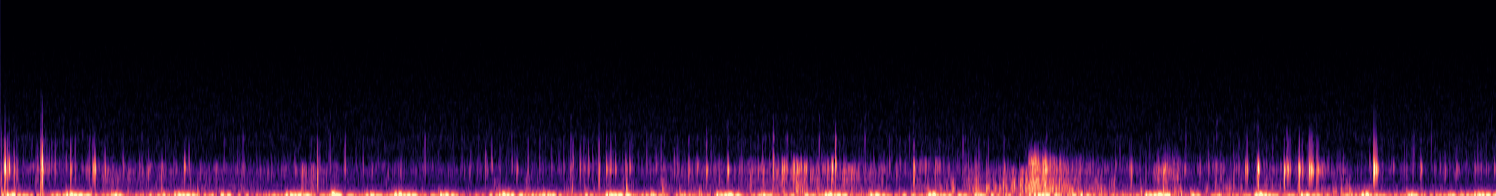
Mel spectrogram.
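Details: Abdominal gurgles recorded with a USB electronic stethoscope over the stomach, not during digestion but with liquids and air present: frequent low gurgles and bubbling, ordinary active bowel sounds.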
